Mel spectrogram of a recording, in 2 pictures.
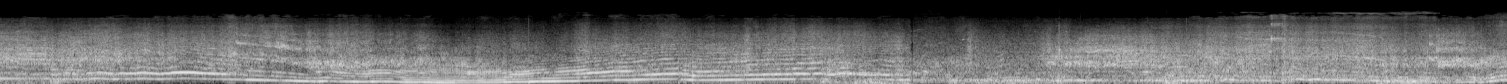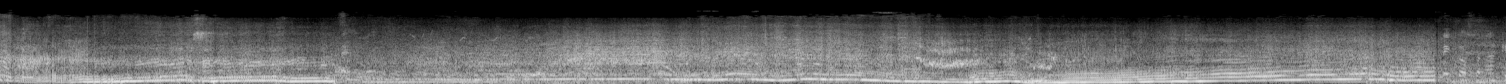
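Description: Rally cars on a tarmac stage passing one after another, among them a Renault Clio RS. Each engine note drops steeply as the car brakes and downshifts into the bend, then climbs through the gears as it accelerates away, with some tyre squeal.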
